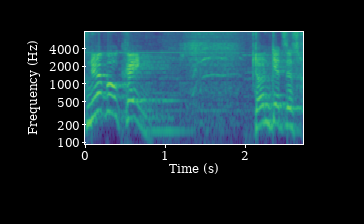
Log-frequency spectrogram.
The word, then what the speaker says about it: Nürburgring: Oh, well, this doesn't matter because you say other things wrong also, like Nürburgring, when it is actually pronounced Nürburgring.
